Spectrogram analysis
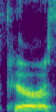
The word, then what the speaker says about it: Karis: My first name is Karis, like I said, it's spelled k a r i s.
